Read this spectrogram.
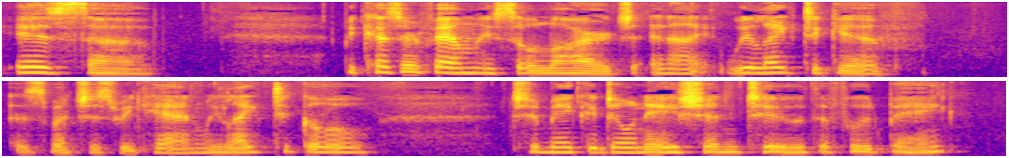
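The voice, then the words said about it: Hoarse, fading voice. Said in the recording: “I'm losing my voice a little bit ... I'm losing my voice.”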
